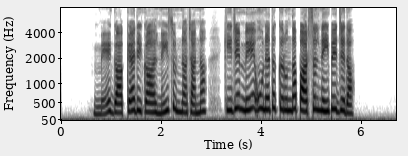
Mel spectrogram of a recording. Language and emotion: Dogri, fearful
